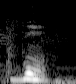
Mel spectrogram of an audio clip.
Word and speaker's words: bon: En el ejemplo de bon, es una O nasal, bon.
